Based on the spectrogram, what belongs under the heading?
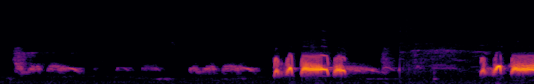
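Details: Spotted dove sequence for luring wild doves. Quiet soft coos and murmurs come first, then a loud burst of clipped notes and a long buzzy coo near the middle, repeated toward the end.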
